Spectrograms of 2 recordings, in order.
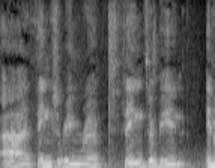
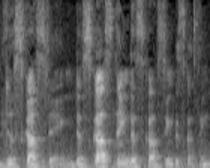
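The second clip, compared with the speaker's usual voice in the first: fading disgust; 4 semitones lower, 7 dB quieter than usual. Real, not acted. Repeated, fading away.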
